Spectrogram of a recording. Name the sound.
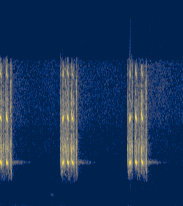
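crickets chirping sound effect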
